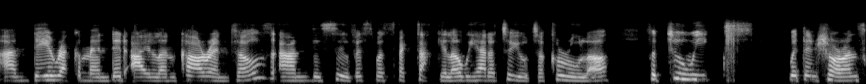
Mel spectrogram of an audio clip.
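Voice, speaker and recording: A woman's voice: medium pitch, sharp tone, no room sound, lo-fi sound. A woman in her forties, a guest telling her travel story in a chatty, enthusiastic way. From Trinidad. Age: 40s. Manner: enthusiastic, chatty, bursts of quick speech. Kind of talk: casual interview chat.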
